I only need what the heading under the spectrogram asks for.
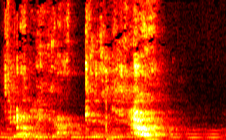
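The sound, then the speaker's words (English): Liquor glugs and trickles as it is poured into a small shot glass, the pitch rising briefly as it fills, with murmuring voices in the background. “Why are we pouring our own shots anyways?”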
